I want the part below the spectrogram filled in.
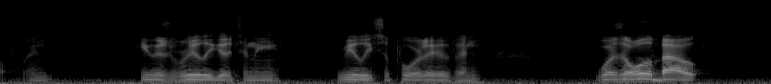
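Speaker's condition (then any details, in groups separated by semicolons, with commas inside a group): ALS; young-adult onset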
